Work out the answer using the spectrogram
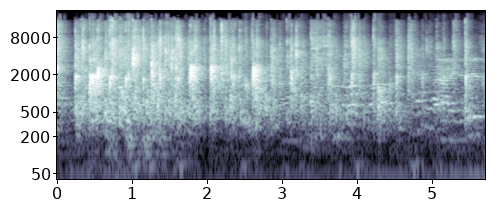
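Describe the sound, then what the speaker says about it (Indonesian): An audience applauding a group, sustained dense clapping from many hands throughout, fairly loud and close, with voices mixed in. "Oke, cukup kasih aplaus buat kelompok."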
